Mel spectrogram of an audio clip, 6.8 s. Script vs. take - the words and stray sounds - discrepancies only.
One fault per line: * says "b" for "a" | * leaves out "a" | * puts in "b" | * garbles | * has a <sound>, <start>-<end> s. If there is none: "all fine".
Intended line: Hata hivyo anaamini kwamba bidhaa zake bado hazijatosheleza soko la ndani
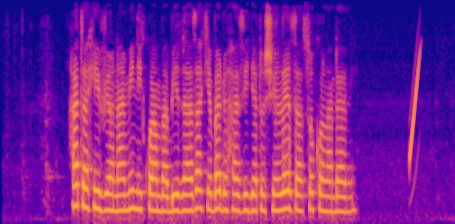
* has a chirp, 6.1-6.3 s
